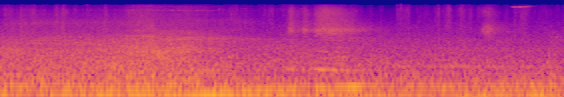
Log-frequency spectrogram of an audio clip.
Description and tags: Sounds of vehicles in the street of Bogotá, Chapinero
